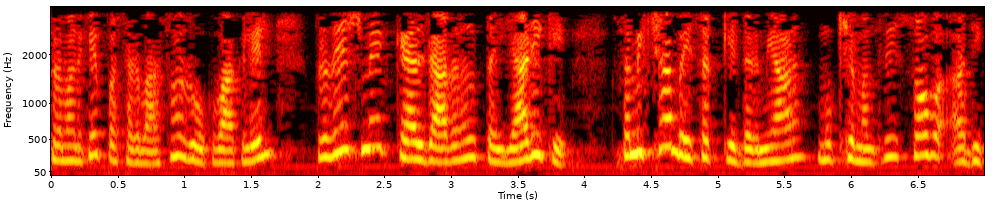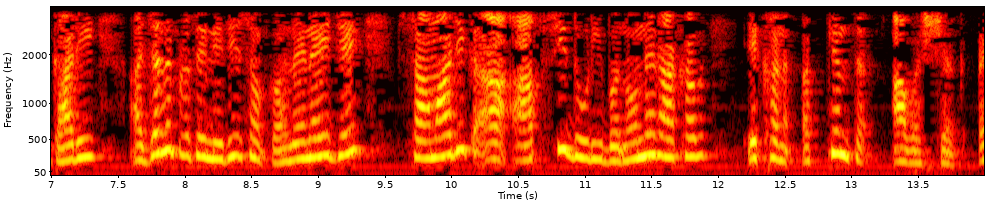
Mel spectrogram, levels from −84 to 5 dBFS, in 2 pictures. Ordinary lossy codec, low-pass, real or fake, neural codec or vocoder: none; 3.6 kHz; real; none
